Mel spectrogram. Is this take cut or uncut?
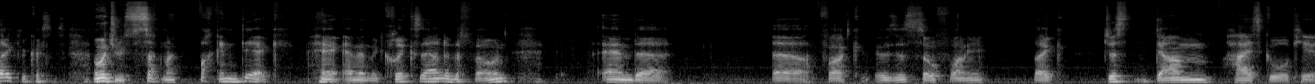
uncut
